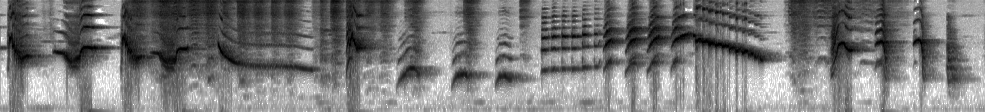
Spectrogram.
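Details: Asian pied starling song used as a lure to draw other starlings into replying: a fast, varied run of loud whistles, downslurred notes and buzzy chatters, then a series of rising clear whistles and a long descending slurred phrase.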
